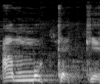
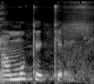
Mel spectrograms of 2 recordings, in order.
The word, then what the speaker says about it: amukeke: told you is called amukeke. amukeke. Yeah, M when I cake. traveled to some other countries and they couldn't pronounce it, I just said, say cakes. Arm cakes.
